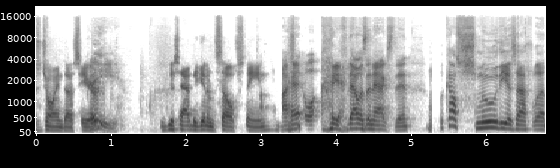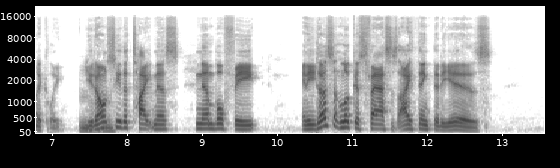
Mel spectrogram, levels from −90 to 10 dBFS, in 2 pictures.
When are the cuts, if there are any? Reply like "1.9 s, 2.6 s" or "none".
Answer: 5.2 s, 8.9 s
